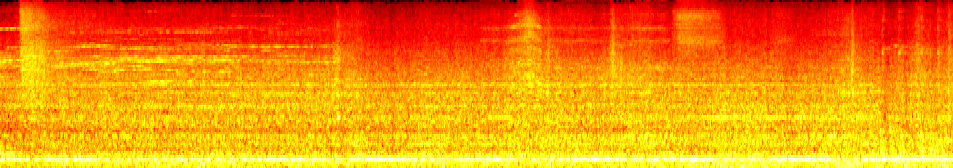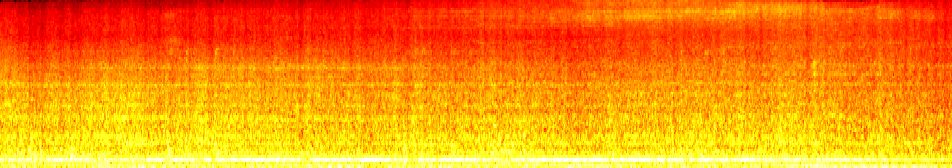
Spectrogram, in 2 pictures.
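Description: Trenitalia Minuetto multiple unit running slowly into the station and drawing along the platform, with a steady low hum from the train. A short hiss comes about ten seconds in.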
